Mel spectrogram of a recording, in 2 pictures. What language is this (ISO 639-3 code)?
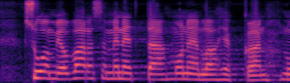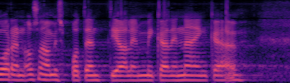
fin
